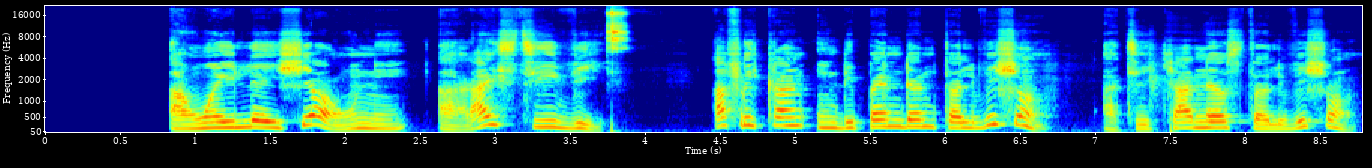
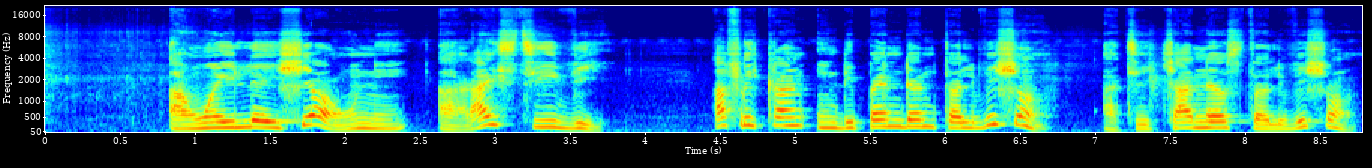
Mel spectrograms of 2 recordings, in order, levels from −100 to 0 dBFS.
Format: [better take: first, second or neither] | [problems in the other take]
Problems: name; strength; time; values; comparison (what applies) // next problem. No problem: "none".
second | noise reduction (neural mask model DeepFilterNet 3)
